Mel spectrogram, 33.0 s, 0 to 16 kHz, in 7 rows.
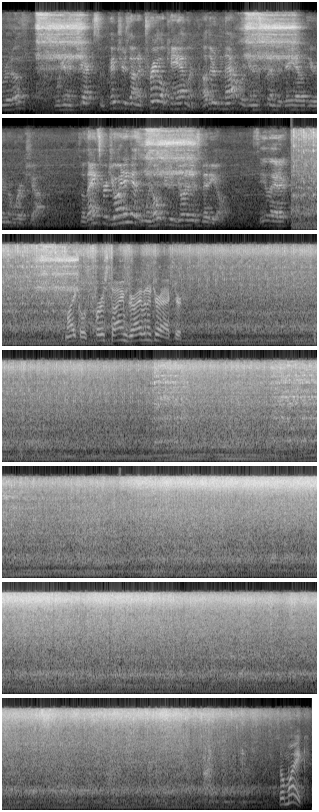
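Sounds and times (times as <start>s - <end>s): strong high hiss: 3.3s - 4.7s, 5.9s - 8.0s, 19.6s - 33.0s
tractor engine revving: 9.1s - 32.5s.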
